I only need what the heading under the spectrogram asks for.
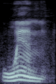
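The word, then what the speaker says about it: Nguyen: question is from hung win now that his last name is ngg ye n and as teachers I had a couple of families with that name and they pronounce it wi which I could never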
